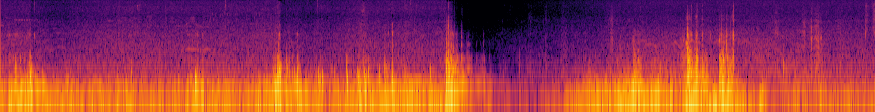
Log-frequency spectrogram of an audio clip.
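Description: Wind buffeting the camera's microphone as a low rumble, mixed with knocks and rustles from the camera being handled and moved. The rumble dies away for about a second past the middle.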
